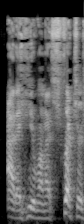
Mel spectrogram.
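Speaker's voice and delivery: loud threatening yell; fierce yell. A narrator's reading. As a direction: bellow the threat at the bum. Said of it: "she yells".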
